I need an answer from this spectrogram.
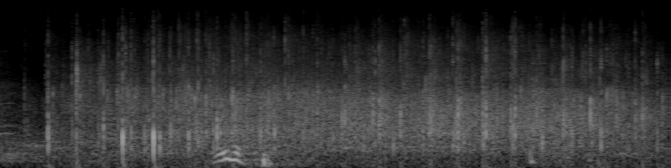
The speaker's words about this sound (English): But after you clap for me too, right? What a jerk, huh? You're right. That was low. I get you. I got you. You're right. I take it back after you clap for me.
